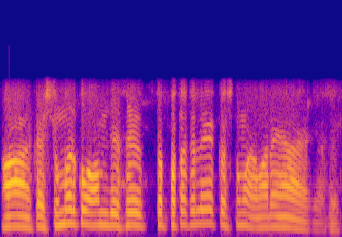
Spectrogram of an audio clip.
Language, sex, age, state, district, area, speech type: Hindi, male, 18-30, Uttar Pradesh, Azamgarh, rural, conversation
